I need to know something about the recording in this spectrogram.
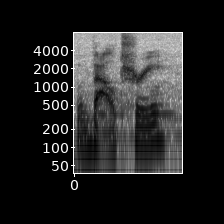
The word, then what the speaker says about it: Valtteri: How do you pronounce his first name? Valtteri.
